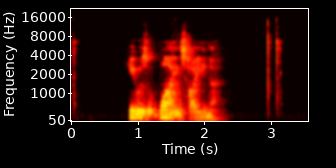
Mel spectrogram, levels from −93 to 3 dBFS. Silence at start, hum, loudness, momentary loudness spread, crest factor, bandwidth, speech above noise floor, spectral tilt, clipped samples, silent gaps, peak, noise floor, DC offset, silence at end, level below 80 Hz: 0.05 s; none; -27 LUFS; 16 LU; 20 dB; 15.5 kHz; 61 dB; -5 dB/octave; under 0.1%; none; -10 dBFS; -86 dBFS; under 0.1%; 1.35 s; -62 dBFS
